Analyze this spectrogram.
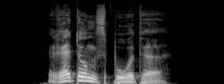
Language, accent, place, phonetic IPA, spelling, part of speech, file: German, Germany, Berlin, [ˈʁɛtʊŋsˌboːtə], Rettungsboote, noun, De-Rettungsboote.ogg
- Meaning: nominative/accusative/genitive plural of Rettungsboot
